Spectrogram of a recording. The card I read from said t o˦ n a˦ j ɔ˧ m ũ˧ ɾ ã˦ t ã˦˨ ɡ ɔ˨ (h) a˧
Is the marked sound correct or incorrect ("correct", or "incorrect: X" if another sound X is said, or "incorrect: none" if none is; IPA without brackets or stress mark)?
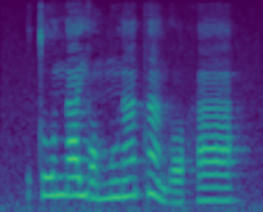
correct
